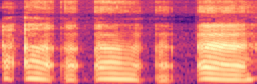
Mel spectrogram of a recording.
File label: "uhuh uhuh uh uh", Voice; ooh ahh; uh um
